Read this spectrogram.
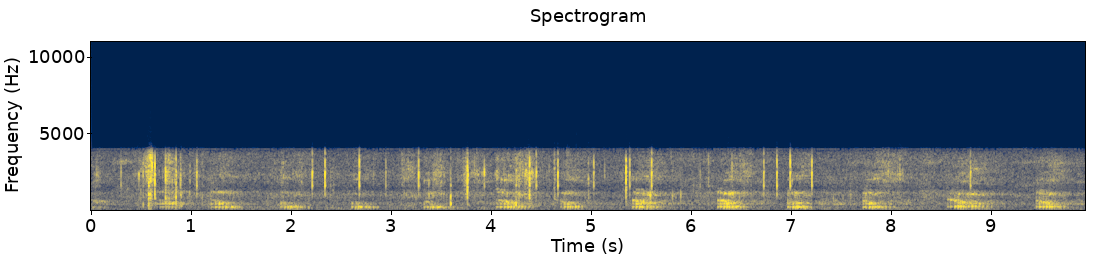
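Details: On 11 October 2008, in the dunes during mating season, a rutting male deer gives deep, hoarse grunting barks, repeated steadily a little faster than once a second, announcing the rut.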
